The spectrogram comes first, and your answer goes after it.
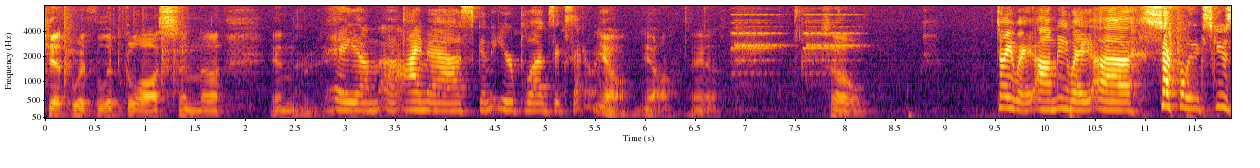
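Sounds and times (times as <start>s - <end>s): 
speech: 0.0s - 7.1s, 7.8s - 8.3s, 9.5s - 11.8s
phone ringtone with incoming call: 6.8s - 8.3s.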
